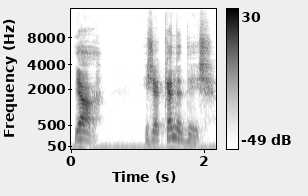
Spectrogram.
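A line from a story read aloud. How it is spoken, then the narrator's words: Deeply moved exclamation. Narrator (German): rief er endlich voll Rührung aus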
